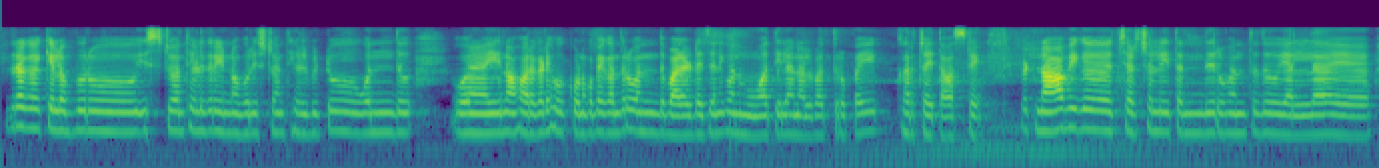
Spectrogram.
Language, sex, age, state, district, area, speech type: Kannada, female, 30-45, Karnataka, Bidar, rural, spontaneous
